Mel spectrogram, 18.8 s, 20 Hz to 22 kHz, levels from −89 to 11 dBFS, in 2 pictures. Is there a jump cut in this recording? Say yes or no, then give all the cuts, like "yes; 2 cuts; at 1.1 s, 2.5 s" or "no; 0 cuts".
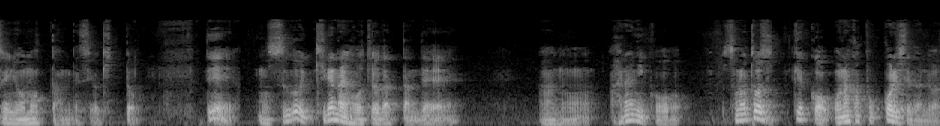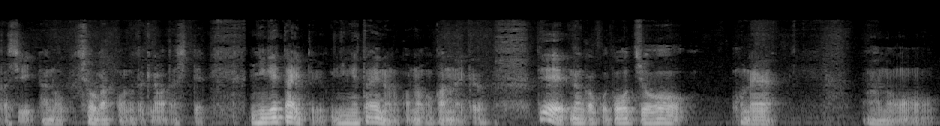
yes; 3 cuts; at 2.4 s, 11.8 s, 15.5 s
